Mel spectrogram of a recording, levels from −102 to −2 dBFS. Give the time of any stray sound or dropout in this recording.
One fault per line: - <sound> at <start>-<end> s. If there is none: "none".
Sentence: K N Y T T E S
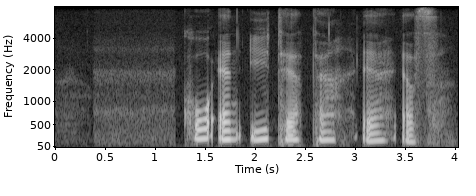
none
